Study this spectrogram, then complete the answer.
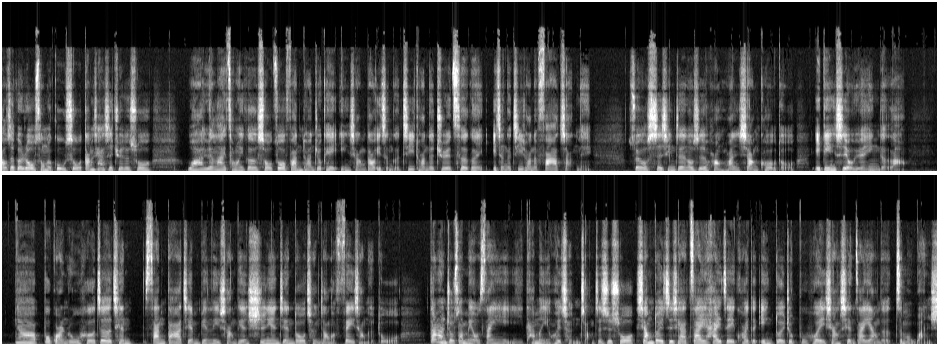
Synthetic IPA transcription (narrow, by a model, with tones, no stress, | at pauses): t̪ɑ˥˧ʊʈ͡ʂɤ˥˩ɡə˩ɻo˥˩ʊso˥ŋd̪ə˨ku˥˧ʂɻ̩˥˩wɔ˨˩t̪ɑ˥ŋɕ̬ja˥˧ʂ̬ɻ̩˥˩t͡ɕɥɛ˧˥d̪ə˧ʂwɔ˥ | wa˥˨˩ɥɛ˧˥nla˧˥ɪt͡sʰo˧˦˥ŋi˧˥ɡə˧ʂo˨˩ʊt͡swɔ˥˧fa˥˩nt̪ʰwa˧˦nt͡ɕjo˥˩ʊkʰɤ˧˥i˨˩ʔi˧˥ŋɕjɑ̰˨˩ŋt̪ɑ˥˧ʊʔḭ˥˩ʈ͡ʂə̰˨˩ŋɡə̰˩t͡ɕi˥t̪ʰwa˧˦nd̪ə˨t͡ɕɥɛ˧˥t͡sʰɤ˥˧kə˦˥ni˥˩ʈ͡ʂə˨˩ŋɡə˩t͡ɕi˧˥t̪ʰwa˧˦nd̪ə˨fa˥ʈ͡ʂa̰˨˩˦nḛ˨˩˦ | swɔ˧˥jo˨˩ʊʂɻ̩˥˩t͡ɕʰi˨˩ŋʈ͡ʂə˦nd̪ə˨t̪o˥ʊʂɻ̩˥˩xwɑ˧˥ŋxwa˧˥nɕjɑ˥ŋkʰo˥˩ʊd̪ə̰˩ | i˧˥t̪i˥˧ŋʂɻ̩˥˩jo˨˩ʊɥɛ̰˧˦nḭ˦˥nd̪ə̰˨˩la̰˩ | na˥˨pu˥˩kwa˨˩nɻu˧˥xɤ˧˦ʈ͡ʂɤ˥˩ɡt͡ɕʰjɛ˧˥n | sa˥nt̪a˥˧t͡ɕjɛ˥npjɛ˥˧nli˥˩ʂɑ˥˧ŋt̪jɛ˥˩nʂɻ̩˧˦njɛ˧˦nt͡ɕjɛ˥nt̪o˥ʊʈ͡ʂʰɤ˧˥ŋʈ͡ʂɑ˨˩ŋlə̰˨˩fe˥ɪʈ͡ʂʰɑ̰˧˦ŋd̪ə̰˨˩t̪wɔ̰˦ | t̪ɑ˥ŋɻa˨˧˦nt͡ɕjo˥˧ʊswnme˧˥ɪjo˨˩sa˦ni˧i˥t̪ʰa˥mə˨njɛ̰˨˩xwe˥˩ɪʈ͡ʂʰə˧˥ŋʈ͡ʂɑ̰˨˩ŋʈ͡ʂɻ̩˨˩ʂ̬ɻ̩˥˩ʂwɔ˥ɕjɑ˥ŋt̪we˥˩ɪʈ͡ʂɻ̩˥ɕja˥˩t͡sa˥ɪxa˥˧ɪʈ͡ʂɤ˥˧i˧kʰwa˥˩ɪd̪ə˨ʔi˥˧ŋt̪we˥˧ɪt͡ɕjo˥˩ʊpu˧˦xwe˥˧ɪɕjɑ˥˧ŋɕjɛ˥˧nt͡sa˥˧ɪi˧jɑ˥˩ŋd̪ə̰˨˩ʈ͡ʂə˥˩mə̰˨˩wa̰˧˥n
